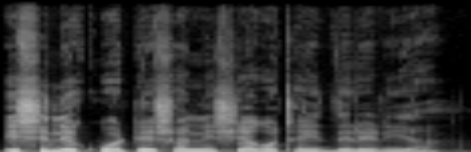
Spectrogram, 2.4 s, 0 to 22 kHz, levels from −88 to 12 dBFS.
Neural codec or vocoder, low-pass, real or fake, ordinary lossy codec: none; none; real; none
